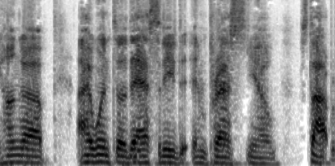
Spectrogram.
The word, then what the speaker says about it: Audacity: that that was yeah it's Odyssey I use uh is it Odyssey or audacity maybe audacity audacity yeah that's it audacity I thought I've been saying it wrong all this time I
